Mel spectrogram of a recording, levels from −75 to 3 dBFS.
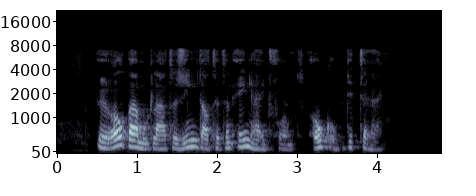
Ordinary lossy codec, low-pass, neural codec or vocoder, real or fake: AAC, 64 kbps; 7.2 kHz; none; real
